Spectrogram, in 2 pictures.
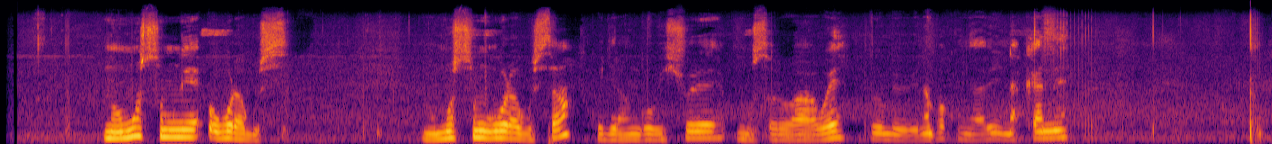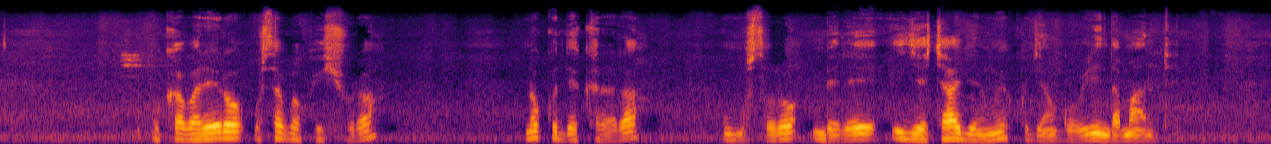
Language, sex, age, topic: Kinyarwanda, male, 18-24, government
